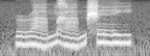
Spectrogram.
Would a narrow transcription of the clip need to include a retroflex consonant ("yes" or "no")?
yes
